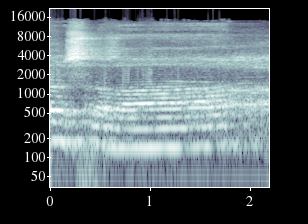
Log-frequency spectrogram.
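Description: A man's voice chanting one long drawn-out note into a microphone, stepping down in pitch about half a second in and holding it until near the end.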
